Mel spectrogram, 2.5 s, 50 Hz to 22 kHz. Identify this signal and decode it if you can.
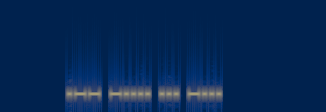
Morse code, heard as a keyed tone, about 46 wpm, 700 Hz. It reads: W6SB
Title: USA Call Signs - 4 Characters - 3x Character Spacing - 45wpm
